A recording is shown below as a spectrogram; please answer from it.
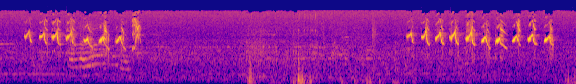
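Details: Common linnet still polishing its song, singing up close: two bursts of rapid repeated twittering notes separated by a quiet gap with a couple of low thumps.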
